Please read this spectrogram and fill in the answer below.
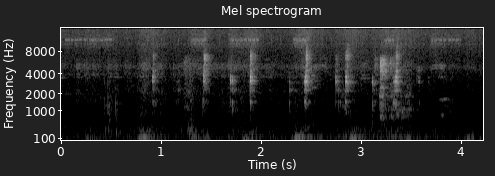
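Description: Faint, irregular clicks and light knocks of hard plastic as a toy baby doll is handled and a toy feeding bottle is pressed to its mouth.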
